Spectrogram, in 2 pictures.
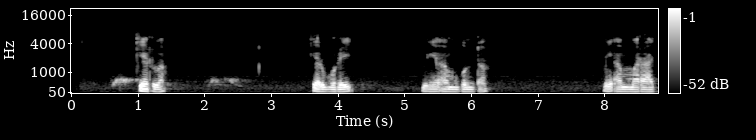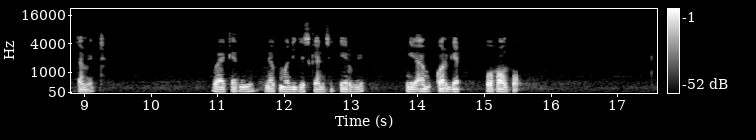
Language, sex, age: Wolof, male, 18-24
